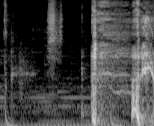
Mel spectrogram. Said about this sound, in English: I was going to say something funny and I started coughing.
